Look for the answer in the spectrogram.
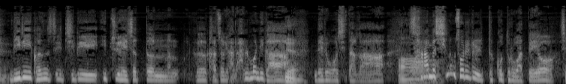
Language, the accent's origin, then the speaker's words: Korean; North Korea; moved away; 제가 어느 날 중국에 탈북을 해서 가서 저는 탈북자이기 때문에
